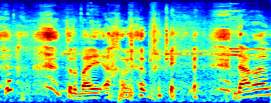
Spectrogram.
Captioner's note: laugh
